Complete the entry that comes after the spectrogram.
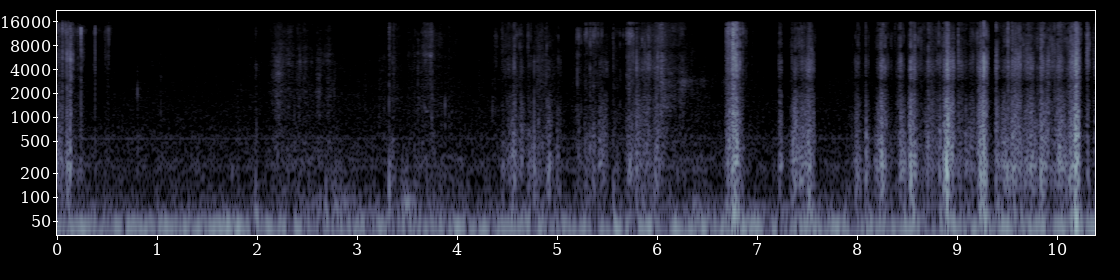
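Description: An orange plastic earpick scrapes inside and around the center hole of a dry, porous slice of dried wheat gluten fu ring. Soft, dry crackling scratches start quietly and grow busier after a few seconds, ending in sharper, louder crunchy scrapes with a bright, crinkly edge.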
